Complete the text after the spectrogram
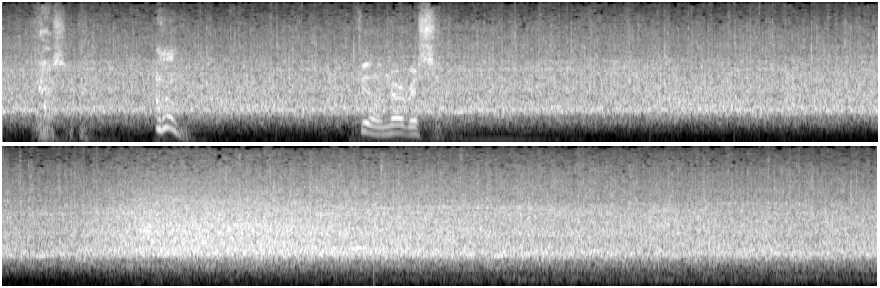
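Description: A large crowd cheers steadily in a big arena, swelling louder midway.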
